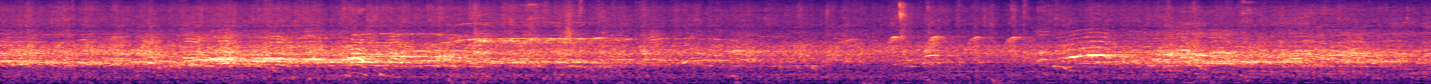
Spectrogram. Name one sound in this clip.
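A large crowd cheers and screams in a big echoing hall.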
